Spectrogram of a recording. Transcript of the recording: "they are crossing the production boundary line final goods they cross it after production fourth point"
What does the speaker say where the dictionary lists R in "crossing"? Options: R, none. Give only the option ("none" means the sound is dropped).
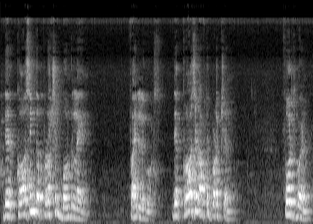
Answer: none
